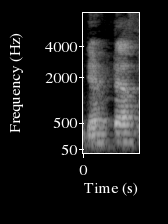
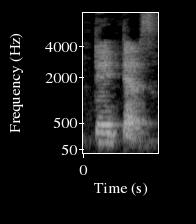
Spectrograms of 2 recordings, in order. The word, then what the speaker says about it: Debtors: ये, डेब्टर्स है, डेब्टर्स नहीं, डेब्टर्स नहीं, ठीक है, कोई भी डेब्टर्स मत पढ़ना इसको, ये क्या बोलते हैं इसको हम लोग, डेटर्स। क्या बोलते हैं, इट्स डेटर्स, बी यहां पर जो है वो साइलेंट है।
